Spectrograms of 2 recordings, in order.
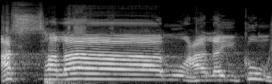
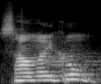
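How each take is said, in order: First: The greeting is said fully as two words. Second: The greeting is run together and clipped short. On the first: The speaker calls it right. "শুধু এই দুইটা শব্দ এটা পারে না" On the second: The speaker calls it wrong. "সালাম দিতে পারে না"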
